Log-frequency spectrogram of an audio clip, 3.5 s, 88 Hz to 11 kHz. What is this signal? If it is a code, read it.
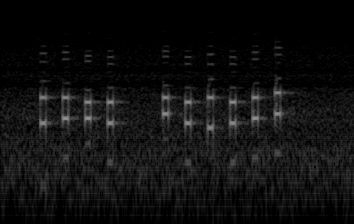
DTMF, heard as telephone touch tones, dialled by machine, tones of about 60 ms, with room echo. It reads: 5874 04248#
